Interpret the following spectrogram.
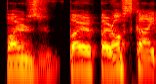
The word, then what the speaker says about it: perovskite: So excited stage interactions between perovskite to rose Bengal dye. Is that the correct pronunciation?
